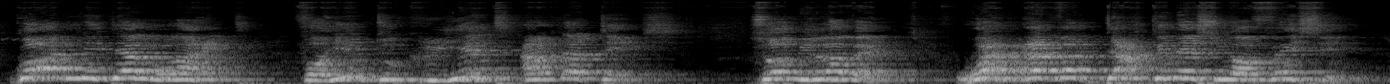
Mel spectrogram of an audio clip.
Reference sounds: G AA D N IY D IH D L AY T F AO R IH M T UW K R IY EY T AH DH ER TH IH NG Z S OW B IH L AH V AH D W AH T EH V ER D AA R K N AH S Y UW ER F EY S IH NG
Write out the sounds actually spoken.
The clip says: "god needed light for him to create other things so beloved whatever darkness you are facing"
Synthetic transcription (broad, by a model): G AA D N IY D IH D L AY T F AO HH IH M T UW K R IY EY T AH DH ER T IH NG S S OW B IH L AH V AH D W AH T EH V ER D AA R K N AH S Y UW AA F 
